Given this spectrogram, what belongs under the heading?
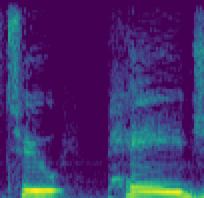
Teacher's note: The last sound you hear is that voiced Z.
